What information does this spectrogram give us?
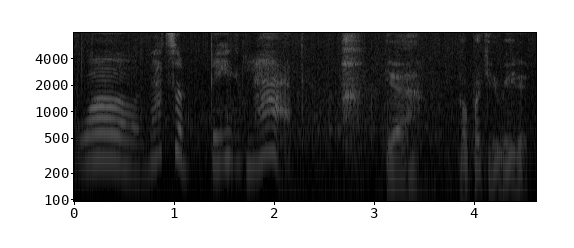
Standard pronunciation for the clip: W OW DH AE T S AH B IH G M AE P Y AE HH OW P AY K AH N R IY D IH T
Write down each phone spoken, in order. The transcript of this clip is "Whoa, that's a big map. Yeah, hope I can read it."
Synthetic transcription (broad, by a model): W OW DH AE T S AH B IH G M AE P Y AE HH OW P AY K AH N R IY D IH T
